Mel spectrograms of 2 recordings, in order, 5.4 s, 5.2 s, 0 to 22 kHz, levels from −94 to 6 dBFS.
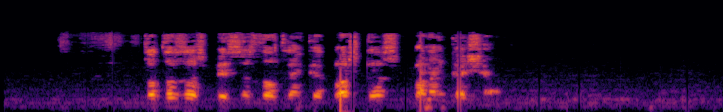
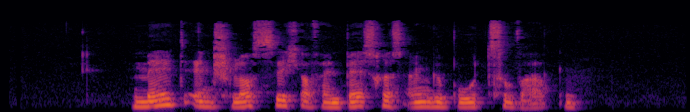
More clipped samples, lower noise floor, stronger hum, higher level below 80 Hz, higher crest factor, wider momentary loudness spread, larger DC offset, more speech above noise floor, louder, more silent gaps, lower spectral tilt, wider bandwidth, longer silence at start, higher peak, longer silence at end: neither; second, -63 dBFS vs -75 dBFS; neither; first, -62 dBFS vs -84 dBFS; about the same, 22 dB vs 18 dB; first, 22 LU vs 9 LU; neither; about the same, 37 dB vs 40 dB; first, -26 LUFS vs -36 LUFS; neither; second, -1 dB/octave vs -4.5 dB/octave; second, 7.8 kHz vs 11.5 kHz; second, 0.8 s vs 1 s; first, -6 dBFS vs -20 dBFS; first, 1.65 s vs 0.85 s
